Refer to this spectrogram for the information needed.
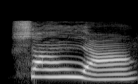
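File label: "shan1yang2", Mandarin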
